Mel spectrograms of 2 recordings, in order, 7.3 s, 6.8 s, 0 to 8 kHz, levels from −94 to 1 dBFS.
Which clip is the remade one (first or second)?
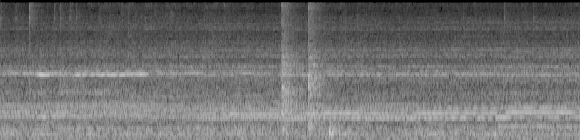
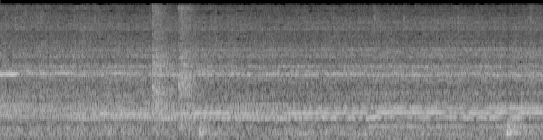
second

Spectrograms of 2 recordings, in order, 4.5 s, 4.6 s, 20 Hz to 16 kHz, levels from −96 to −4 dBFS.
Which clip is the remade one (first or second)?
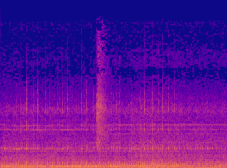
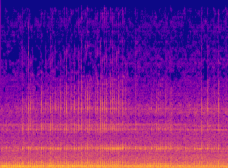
second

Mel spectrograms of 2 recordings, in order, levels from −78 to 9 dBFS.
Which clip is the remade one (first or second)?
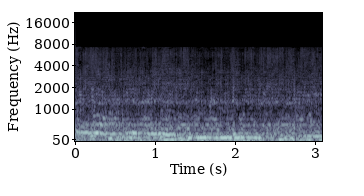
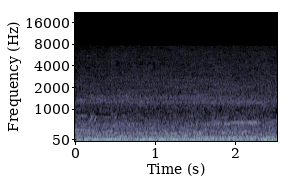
first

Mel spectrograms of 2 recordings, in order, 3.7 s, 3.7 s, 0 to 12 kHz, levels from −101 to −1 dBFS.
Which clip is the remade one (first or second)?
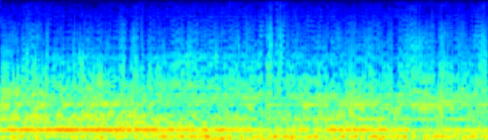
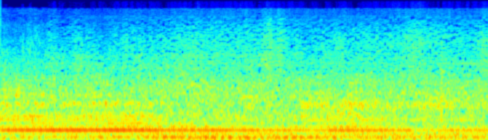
first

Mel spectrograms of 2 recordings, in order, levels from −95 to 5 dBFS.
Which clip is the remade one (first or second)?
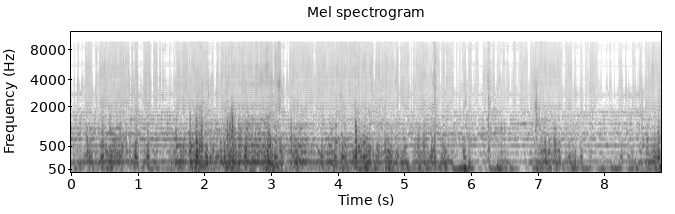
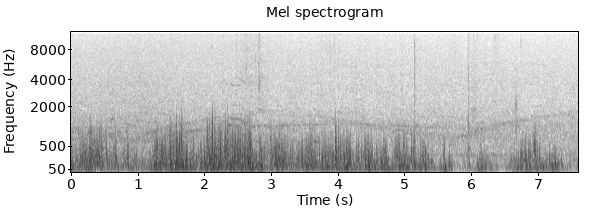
first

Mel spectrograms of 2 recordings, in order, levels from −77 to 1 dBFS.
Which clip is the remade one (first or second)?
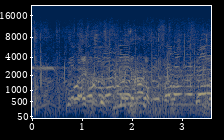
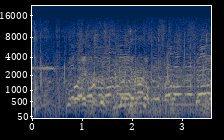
second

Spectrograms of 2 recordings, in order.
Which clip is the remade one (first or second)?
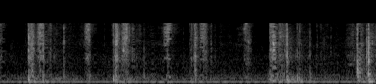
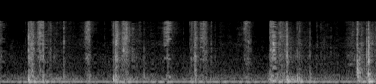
second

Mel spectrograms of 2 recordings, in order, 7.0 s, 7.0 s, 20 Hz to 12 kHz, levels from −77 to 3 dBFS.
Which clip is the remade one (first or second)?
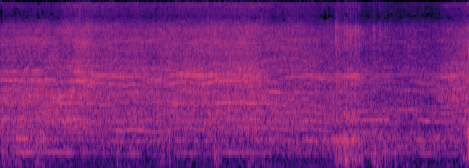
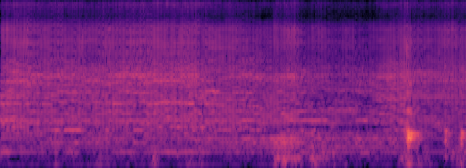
second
